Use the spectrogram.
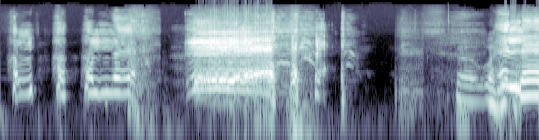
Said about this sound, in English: Could you cover your mouth when you cough? With the bag. Yeah, where's your mask? Cover it with the bag of candy.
